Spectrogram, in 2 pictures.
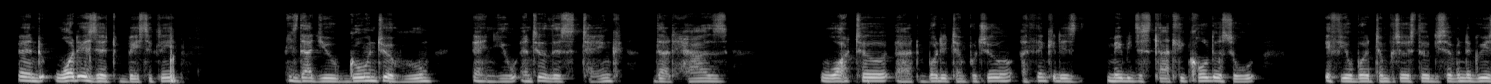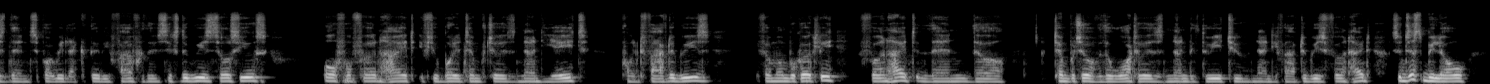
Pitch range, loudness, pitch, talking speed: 135-155 Hz, -23 LUFS, 145 Hz, 155 wpm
